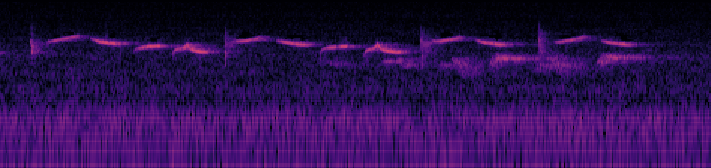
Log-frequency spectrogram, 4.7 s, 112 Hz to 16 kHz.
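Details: Singing male Blue-and-white flycatcher, Tanzawa's Mizusawa forest road, Japan, recorded 8 June 2020: a continuous flowing phrase of high, sweet downslurred whistles with crisp attacks, ending in a few lower, softer notes.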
